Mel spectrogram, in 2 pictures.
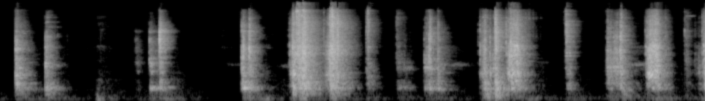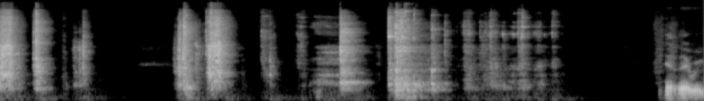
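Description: Ratchet wrench loosening bolts on a go kart live axle, with repeated rapid clicking bursts and sharp metallic ticks in irregular groups, close and fairly loud, separated by short pauses.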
